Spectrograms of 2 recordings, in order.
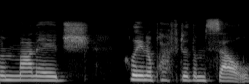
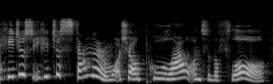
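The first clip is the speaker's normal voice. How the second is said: ordinary delivery, nothing marked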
